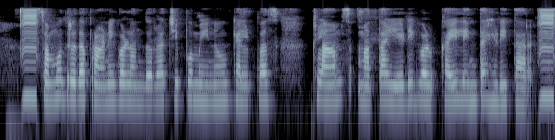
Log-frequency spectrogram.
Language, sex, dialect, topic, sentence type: Kannada, female, Northeastern, agriculture, statement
